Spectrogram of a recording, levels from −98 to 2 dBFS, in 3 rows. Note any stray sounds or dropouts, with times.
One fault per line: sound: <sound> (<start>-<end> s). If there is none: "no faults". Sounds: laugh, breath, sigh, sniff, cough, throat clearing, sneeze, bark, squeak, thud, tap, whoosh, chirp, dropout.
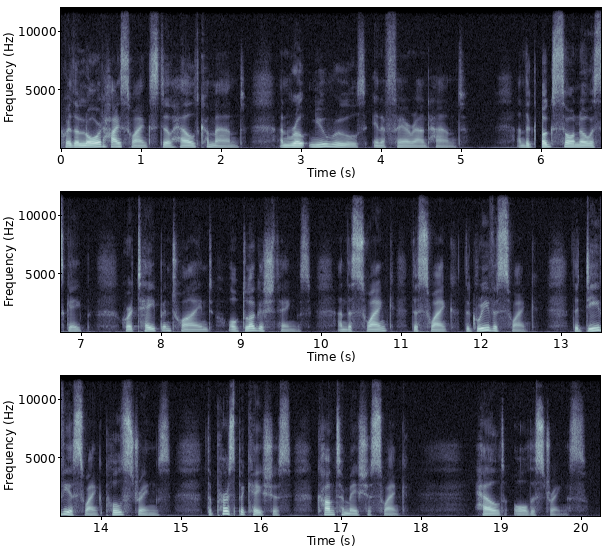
sound: dropout (5.9-6.0 s)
